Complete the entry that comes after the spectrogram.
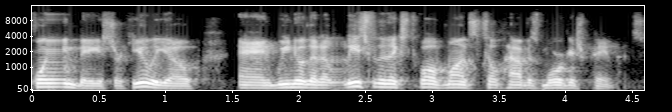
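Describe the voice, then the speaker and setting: With an American accent, a man talks fairly quickly at a medium pitch with ordinary pitch variation. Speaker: crypto lending specialist. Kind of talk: webinar presentation. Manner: fast; hesitant with fillers.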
